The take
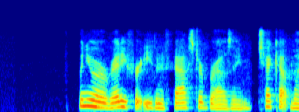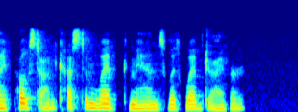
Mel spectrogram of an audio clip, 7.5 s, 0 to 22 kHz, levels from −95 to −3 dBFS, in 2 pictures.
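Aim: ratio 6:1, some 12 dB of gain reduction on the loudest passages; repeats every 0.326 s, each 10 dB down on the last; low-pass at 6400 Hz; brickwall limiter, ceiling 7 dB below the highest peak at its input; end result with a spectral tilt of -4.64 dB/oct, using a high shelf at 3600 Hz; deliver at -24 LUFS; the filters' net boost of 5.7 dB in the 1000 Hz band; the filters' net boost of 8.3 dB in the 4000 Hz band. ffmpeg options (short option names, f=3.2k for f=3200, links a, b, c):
-af "lowpass=6.4k,equalizer=f=1k:t=o:g=8,highshelf=f=3.6k:g=7.5,equalizer=f=4k:t=o:g=5.5,acompressor=threshold=-30dB:ratio=6,alimiter=limit=-24dB:level=0:latency=1,aecho=1:1:326|652|978|1304:0.316|0.101|0.0324|0.0104,volume=12.5dB"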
